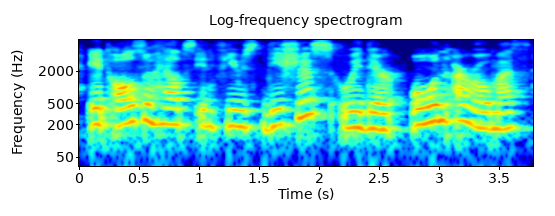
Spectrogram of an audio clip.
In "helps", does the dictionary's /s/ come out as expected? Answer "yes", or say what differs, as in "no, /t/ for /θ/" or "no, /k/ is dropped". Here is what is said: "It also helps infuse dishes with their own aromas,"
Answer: yes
